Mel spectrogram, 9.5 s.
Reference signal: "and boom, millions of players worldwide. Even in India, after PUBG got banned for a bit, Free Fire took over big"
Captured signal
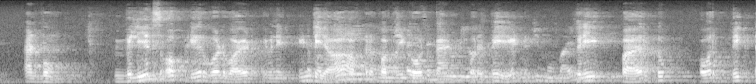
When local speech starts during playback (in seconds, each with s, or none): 3.8 s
